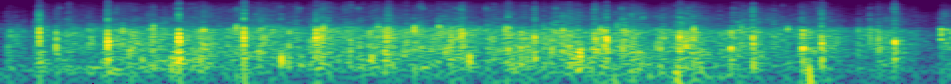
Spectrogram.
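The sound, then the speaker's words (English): A crowd applauds for the Lord, many hands clapping in a dense, crackling wash with sharp individual claps popping out, sustained at an even loudness throughout. “May you clap for the Lord, please.”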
